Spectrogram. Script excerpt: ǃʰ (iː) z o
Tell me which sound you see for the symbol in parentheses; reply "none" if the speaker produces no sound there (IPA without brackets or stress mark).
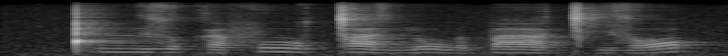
ɨː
